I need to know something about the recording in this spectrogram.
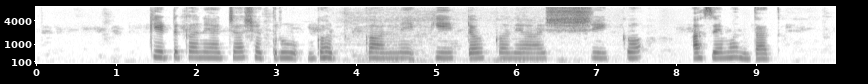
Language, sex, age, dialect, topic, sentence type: Marathi, female, 25-30, Standard Marathi, agriculture, statement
